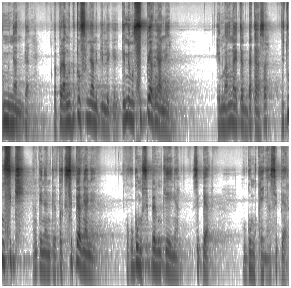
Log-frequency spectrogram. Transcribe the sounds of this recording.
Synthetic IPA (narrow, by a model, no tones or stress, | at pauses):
kunuɲanɡanbapaɾaŋɡəbitufiɲaːnkilekekenːemasipeɾɲaɲe | kenːemaŋinaiteɾ̚dakaɾsabitunsikankeɲankipaski̥sipeɾɲaːɲeː | kokuɡomusipeːɾŋkeɲa | sipːeɾ | kuɡomukeɲansipḛɾ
